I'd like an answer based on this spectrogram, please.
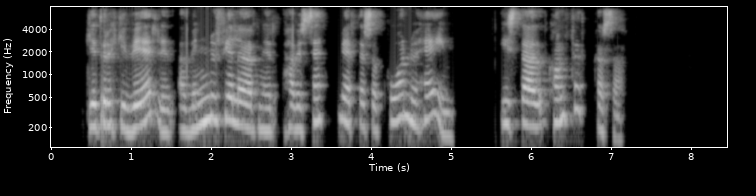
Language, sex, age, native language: Icelandic, female, 70-79, Icelandic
